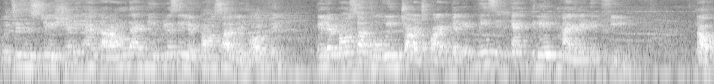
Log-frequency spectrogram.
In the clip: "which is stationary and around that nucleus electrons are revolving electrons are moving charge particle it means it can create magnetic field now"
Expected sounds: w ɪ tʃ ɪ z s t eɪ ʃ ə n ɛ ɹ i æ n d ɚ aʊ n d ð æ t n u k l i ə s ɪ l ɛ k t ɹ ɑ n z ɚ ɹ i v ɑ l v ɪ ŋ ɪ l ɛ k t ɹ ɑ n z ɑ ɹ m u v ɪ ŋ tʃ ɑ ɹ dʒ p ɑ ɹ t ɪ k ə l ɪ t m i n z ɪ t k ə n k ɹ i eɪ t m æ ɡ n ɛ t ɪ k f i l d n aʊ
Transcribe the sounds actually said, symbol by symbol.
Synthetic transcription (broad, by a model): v ɪ tʃ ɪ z s t eɪ ʃ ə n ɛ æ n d ɚ aʊ n d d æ t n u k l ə s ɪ l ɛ k t ɹ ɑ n s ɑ ɹ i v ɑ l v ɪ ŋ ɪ l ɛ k t ɹ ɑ n s ɑ ɹ m u v ɪ ŋ tʃ ɑ ɹ dʒ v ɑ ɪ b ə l ɪ t m i n z ɪ t k ə n k ɹ i eɪ t m æ ɡ n ɛ t ɪ k f i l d n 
